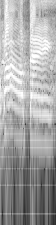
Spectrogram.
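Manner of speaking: can barely get the toy's tune out for laughing. Retold or imitated. Toy gorilla pressed again, giggling.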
